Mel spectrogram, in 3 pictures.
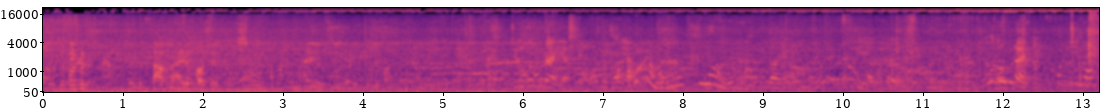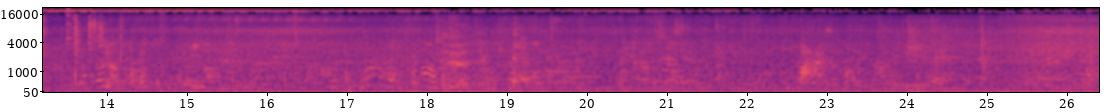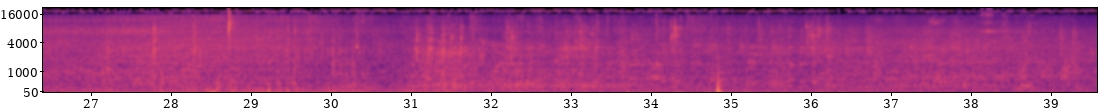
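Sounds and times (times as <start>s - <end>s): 
faint low hum of traffic: 0.0s - 39.5s
murmur of many voices from shoppers and vendors in a covered market street: 0.0s - 39.5s
footsteps: 24.9s - 36.9s.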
